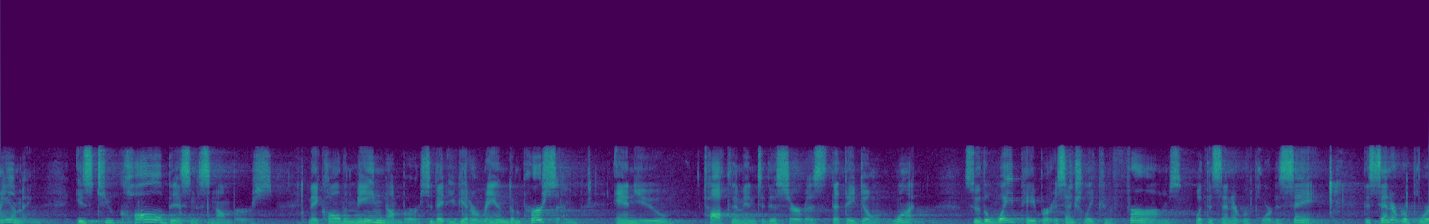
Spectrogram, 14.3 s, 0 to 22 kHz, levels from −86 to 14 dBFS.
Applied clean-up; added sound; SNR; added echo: none; none; none; none.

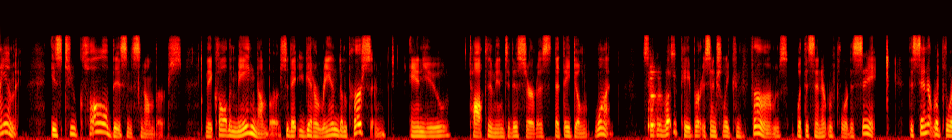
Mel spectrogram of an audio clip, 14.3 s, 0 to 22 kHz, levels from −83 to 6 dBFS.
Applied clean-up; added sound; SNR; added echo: neural diffusion model UNIVERSE++.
